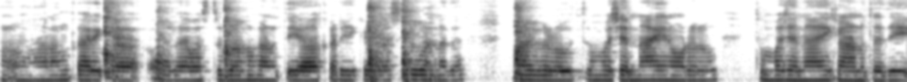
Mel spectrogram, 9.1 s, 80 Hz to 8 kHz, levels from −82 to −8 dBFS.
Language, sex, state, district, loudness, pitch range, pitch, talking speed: Kannada, female, Karnataka, Dakshina Kannada, -22 LUFS, 160-170 Hz, 165 Hz, 110 wpm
